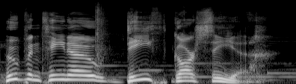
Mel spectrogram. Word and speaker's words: Juventino Diz Garcia: Juventino Diz Garcia. Is that pronounced correctly?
